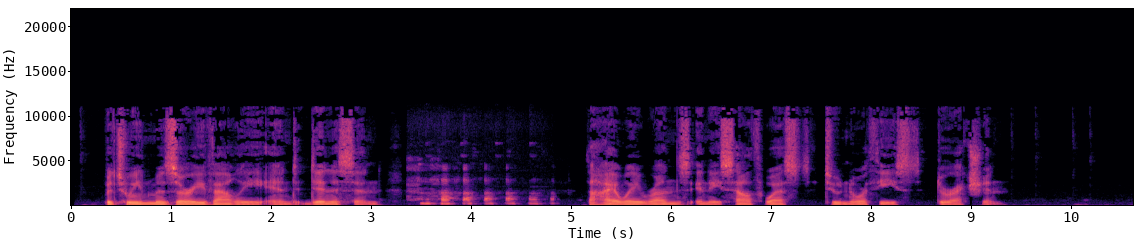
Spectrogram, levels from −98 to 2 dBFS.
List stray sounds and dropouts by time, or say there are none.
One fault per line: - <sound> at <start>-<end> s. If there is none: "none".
- laugh at 3.4-4.9 s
